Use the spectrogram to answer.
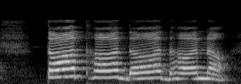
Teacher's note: तो इनका उच्चारण करते समय जो हमारी जीभ है उसका टकराव जो है, स्पर्श जो है दंत से हो रहा है, दांत से हो रहा है, इसीलिए इनका उच्चारण स्थान जो है वो है दंत। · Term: त वर्ग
